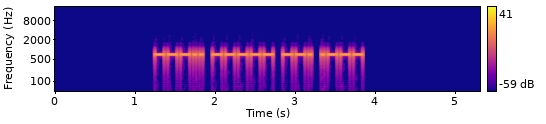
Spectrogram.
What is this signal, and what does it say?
Morse code, heard as a keyed tone, about 29 wpm, 700 Hz. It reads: 80GJ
